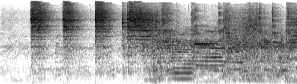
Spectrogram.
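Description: A live rock band starting a song: three sharp percussive hits about half a second apart, then electric guitar, drums and the rest of the band come in together a little under two seconds in.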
